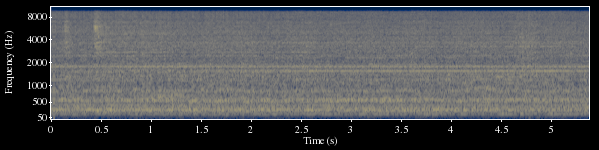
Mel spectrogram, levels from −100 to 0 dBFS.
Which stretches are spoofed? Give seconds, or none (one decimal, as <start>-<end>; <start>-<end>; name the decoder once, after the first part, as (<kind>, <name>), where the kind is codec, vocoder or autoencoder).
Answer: 0.0-2.4 (vocoder, WaveNeXt)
